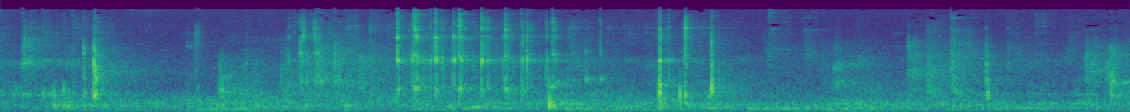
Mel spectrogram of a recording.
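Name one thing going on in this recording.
Game pieces click as they are moved on a board.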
